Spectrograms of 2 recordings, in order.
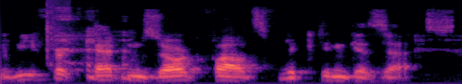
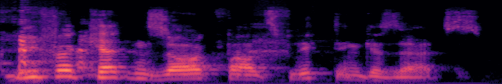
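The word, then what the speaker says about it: Lieferkettensorgfaltspflichtengesetz: And I'm going to say this in German, the Lieferketten Sorgfaltspflichtengesetz. That's how you say it. Wow. Can you do that again? Lieferketten Sorgfaltspflichtengesetz.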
